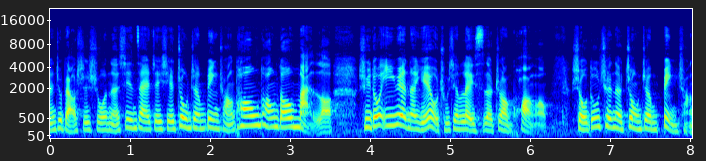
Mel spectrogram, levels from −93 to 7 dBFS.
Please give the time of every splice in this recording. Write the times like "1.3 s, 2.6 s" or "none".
none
